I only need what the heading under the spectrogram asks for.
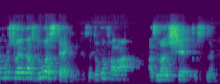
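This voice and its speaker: An older man from Argentina, a radiesthesia teacher calmly explaining his field as a guest in an interview. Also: fairly high pitch. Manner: calm, methodical, lists things one by one. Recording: dull, echoey call audio.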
